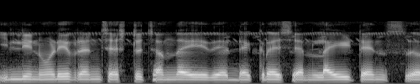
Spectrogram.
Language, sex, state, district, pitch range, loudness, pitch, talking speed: Kannada, male, Karnataka, Raichur, 110-120 Hz, -15 LUFS, 115 Hz, 130 wpm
